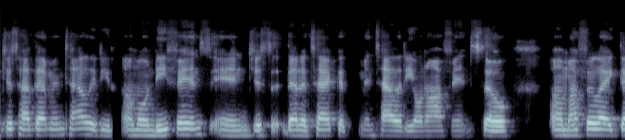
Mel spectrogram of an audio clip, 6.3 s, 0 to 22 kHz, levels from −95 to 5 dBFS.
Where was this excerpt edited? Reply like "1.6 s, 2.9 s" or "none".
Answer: 1.1 s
